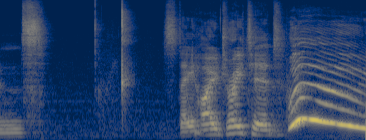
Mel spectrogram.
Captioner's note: snaps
